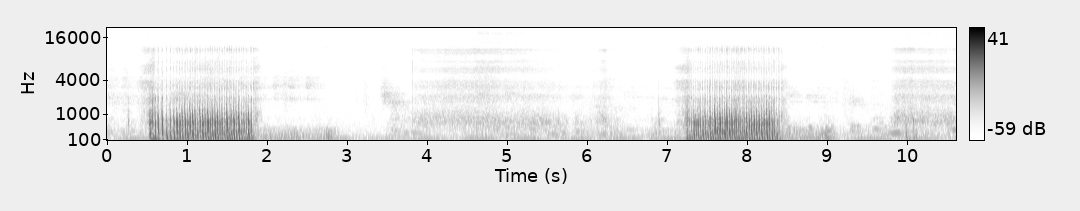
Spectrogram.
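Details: Paddington the pug asleep: two loud, rough snoring breaths with quiet breathing between, noisy flat-faced dog sleep breathing; snoring.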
